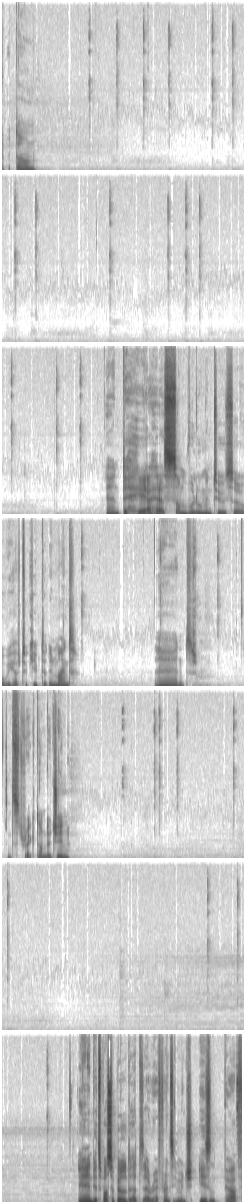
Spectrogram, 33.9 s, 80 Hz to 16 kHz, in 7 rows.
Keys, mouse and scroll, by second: 2.3-3.4 drag, 5.5 click, 8.1-13.0 drag, 17.7 click, 18.8 click, 20.5 click, 22.4 click, 24.3 click, 28.9-30.7 drag.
